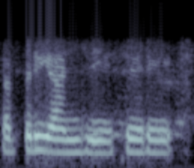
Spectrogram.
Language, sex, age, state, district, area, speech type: Tamil, female, 18-30, Tamil Nadu, Nagapattinam, urban, conversation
